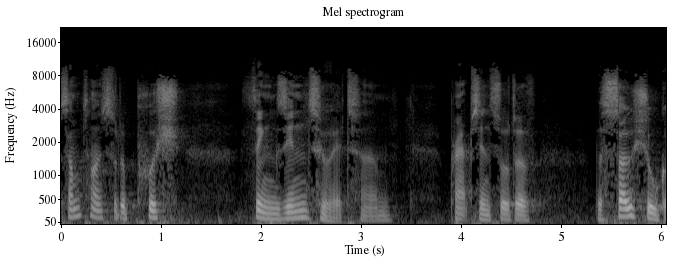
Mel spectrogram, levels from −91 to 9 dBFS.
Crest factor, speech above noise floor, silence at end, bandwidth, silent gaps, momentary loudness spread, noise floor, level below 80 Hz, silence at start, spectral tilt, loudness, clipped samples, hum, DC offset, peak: 20 dB; 30 dB; 0 s; 11 kHz; none; 13 LU; -65 dBFS; -56 dBFS; 0 s; -4.5 dB/octave; -36 LUFS; under 0.1%; none; under 0.1%; -16 dBFS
